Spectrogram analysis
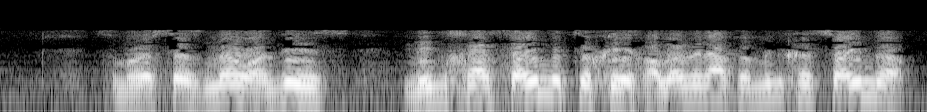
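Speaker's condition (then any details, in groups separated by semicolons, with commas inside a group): No condition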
